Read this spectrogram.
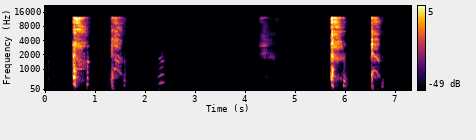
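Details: Wife woken by coughing, possibly chronic or respiratory, with dust exposure mentioned: four harsh coughs in two paired bursts, a faint vocal sound and a quiet throat noise between them.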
